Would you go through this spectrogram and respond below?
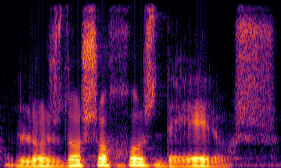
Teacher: no vamos a hacer sinalefa entre la preposición y heros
